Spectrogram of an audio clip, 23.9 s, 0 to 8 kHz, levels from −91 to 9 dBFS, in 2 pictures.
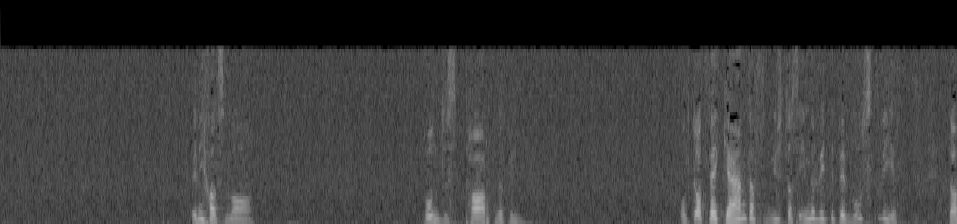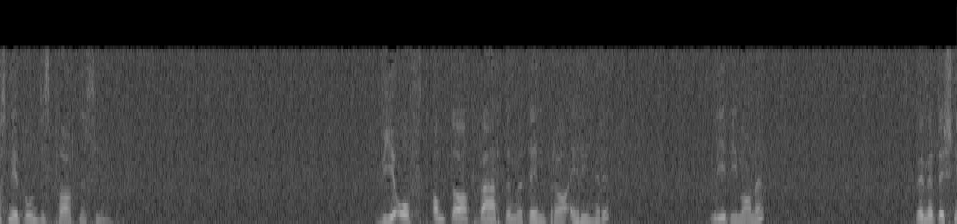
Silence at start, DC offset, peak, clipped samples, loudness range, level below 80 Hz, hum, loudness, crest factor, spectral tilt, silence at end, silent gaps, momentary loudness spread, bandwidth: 0 s; under 0.1%; -12 dBFS; under 0.1%; 9 LU; -62 dBFS; none; -35 LUFS; 24 dB; -4.5 dB/octave; 0 s; none; 16 LU; 6.6 kHz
